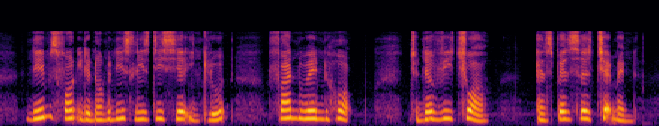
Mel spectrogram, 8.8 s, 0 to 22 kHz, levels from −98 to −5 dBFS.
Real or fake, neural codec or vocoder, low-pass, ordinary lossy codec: fake; codec, 16 kHz, 8 kbps, FreqCodec, larger model; none; none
